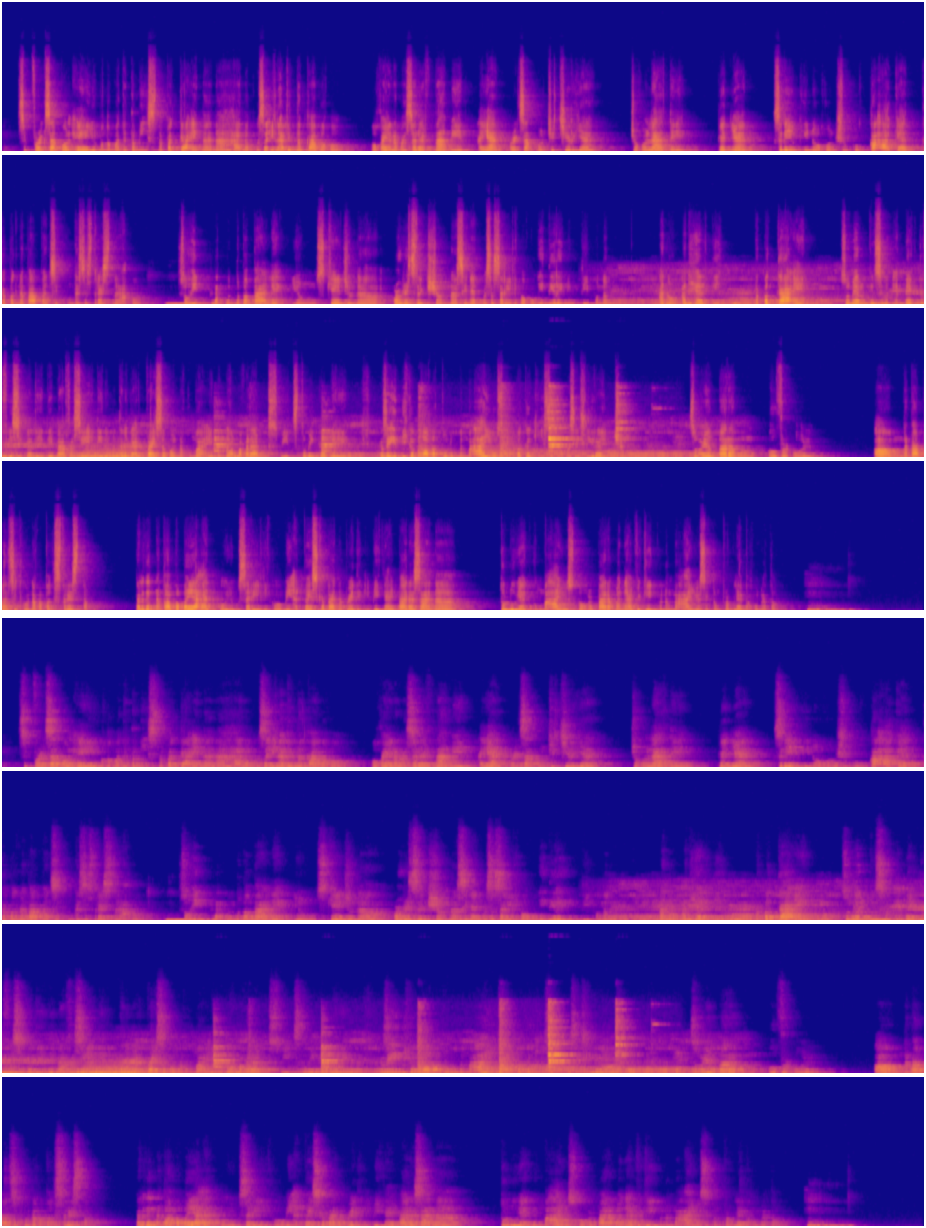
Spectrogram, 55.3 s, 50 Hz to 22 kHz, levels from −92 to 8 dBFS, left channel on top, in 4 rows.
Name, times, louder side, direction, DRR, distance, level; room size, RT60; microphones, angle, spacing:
voice 1, 0.3-5.1 5.5-8.9 9.4-10.2 10.8-11.2 11.6-15.9 16.5-23.1 23.7-24.6 25.1-25.9 26.4-37.3 38.0-39.8 40.7-42.6 43.5-48.3 49.0-53.1, left 6 dB, 90° left, 8 dB, 0.3 m, -28 dB
voice 2, 16.3-17.0 53.6-54.2, right 1 dB, 20° right, 0 dB, 0.4 m, -36 dB
sound 1, 22.7-31.5 31.8-38.6, equal, 20° left, 0.8 m, -34 dB
sound 2, 30.8-31.6 32.4-34.3 34.6-36.2 36.7-37.8, left 1 dB, 45° right, 0.9 m, -25 dB
4.0 x 3.5 x 2.5 m, 1.2 s
head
